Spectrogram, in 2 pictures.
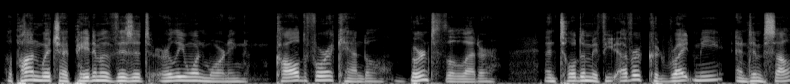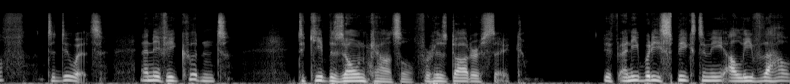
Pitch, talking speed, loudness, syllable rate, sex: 160 Hz, 195 wpm, -19 LUFS, 5.3 syllables/s, male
